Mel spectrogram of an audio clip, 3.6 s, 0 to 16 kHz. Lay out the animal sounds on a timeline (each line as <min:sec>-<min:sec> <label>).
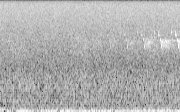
0:01.8-0:03.6 Ovenbird (Seiurus aurocapilla)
